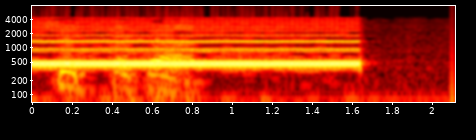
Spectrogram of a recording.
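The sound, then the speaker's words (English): A telephone rings after being dialed from a computer with terminal software: one steady, loud electronic ring tone lasting under two seconds cuts off abruptly, leaving a low hum. “I dialed up into this phone using Hyper Terminal.”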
